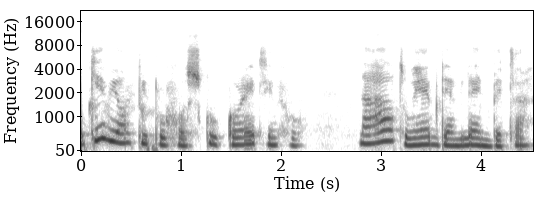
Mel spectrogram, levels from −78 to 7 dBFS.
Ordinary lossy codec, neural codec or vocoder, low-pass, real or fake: none; codec, 24 kHz, 6 kbps, HILCodec; none; fake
